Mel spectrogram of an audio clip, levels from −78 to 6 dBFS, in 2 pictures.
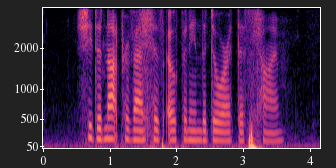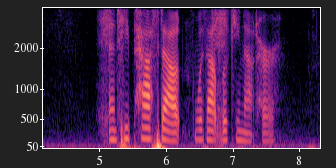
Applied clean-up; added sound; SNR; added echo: none; Respiratory sounds; 20 dB; none.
